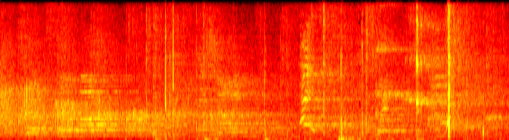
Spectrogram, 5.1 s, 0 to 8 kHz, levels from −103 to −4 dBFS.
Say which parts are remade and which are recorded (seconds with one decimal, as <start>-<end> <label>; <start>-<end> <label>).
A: 0.0-1.4 recorded; 1.4-4.3 remade; 4.3-5.1 recorded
